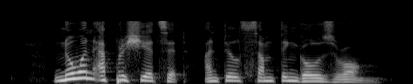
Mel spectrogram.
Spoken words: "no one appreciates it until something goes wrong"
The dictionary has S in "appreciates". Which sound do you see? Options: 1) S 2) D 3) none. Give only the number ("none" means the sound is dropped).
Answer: 1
